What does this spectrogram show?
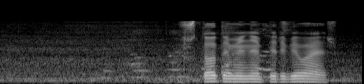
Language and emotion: Russian, neutral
